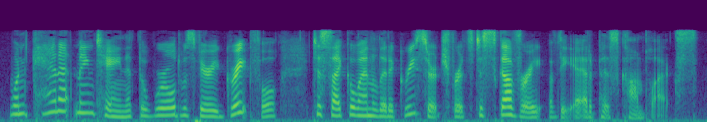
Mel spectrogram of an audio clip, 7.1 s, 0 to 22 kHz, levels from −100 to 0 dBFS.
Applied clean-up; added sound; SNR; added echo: none; none; none; none.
